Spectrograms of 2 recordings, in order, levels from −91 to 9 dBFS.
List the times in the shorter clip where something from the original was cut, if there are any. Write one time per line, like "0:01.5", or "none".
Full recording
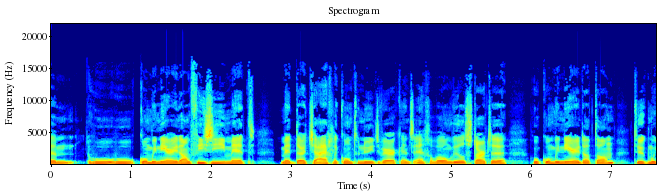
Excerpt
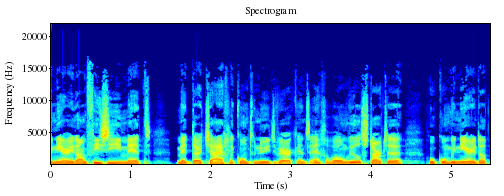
none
